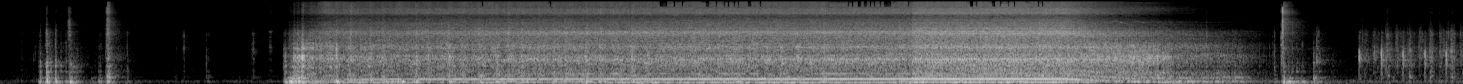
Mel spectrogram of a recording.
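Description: A blender whirs loud and steady for about eight seconds, mixing vegan, sugar-free chocolate muffin batter with flax seeds, then winds down, with brief handling knocks before and after.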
